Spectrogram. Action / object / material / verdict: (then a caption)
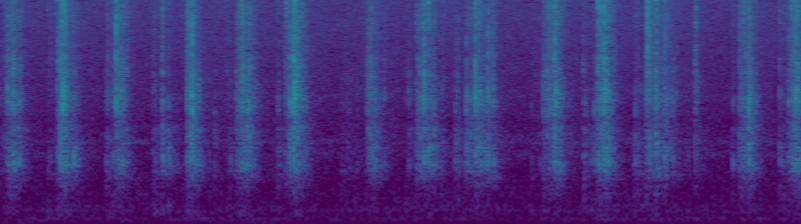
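scrape / woven straw hat / straw / none. Long red nails scratch and tap the hollow crown of a beige woven straw hat. The result is a quick, uneven series of dry, crackly rasps with a papery texture, centered in the midrange with bright high hiss and almost no low end. Each stroke stops short with no ring, leaving faint background noise between strokes.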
